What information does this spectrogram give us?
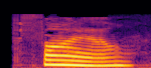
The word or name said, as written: phile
